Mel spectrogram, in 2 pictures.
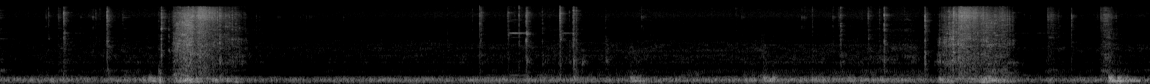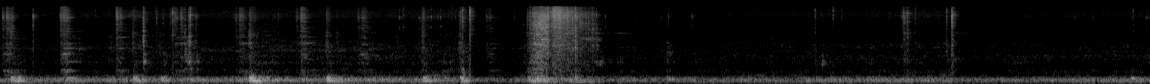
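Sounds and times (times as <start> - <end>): brief metal scrapes: 9.4 - 10.2, 16.8 - 17.6.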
